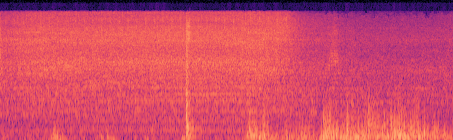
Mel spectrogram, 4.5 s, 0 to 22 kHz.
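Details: 2009 Volvo S40 T5 AWD R-Design, flood-damaged Copart car after body harness cleaned and reinstalled: a few handling knocks, then engine catches and holds a steady, even low idle rumble with no misses; healthy.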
